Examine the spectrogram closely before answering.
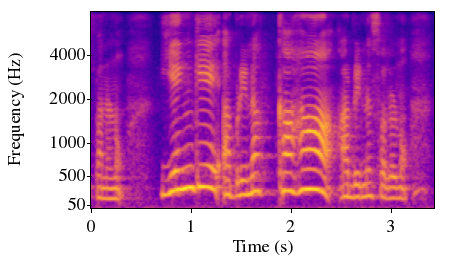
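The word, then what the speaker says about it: कहाँ: ஹிந்தியில் வஹா அப்படின்னு ப்ரொனவுன்ஸ் பண்ணணும். எங்கே அப்படின்னா கஹா அப்படின்னு சொல்லணும்.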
